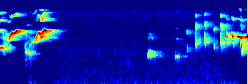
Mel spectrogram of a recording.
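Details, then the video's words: Pet cockatiel copying a nightingale: two bright whistled phrases with rising slurs, a pause of over a second, then scattered short chirps building into a fuller warbling phrase; quiet indoor background. "Попугай корелла Ричи копирует соловья"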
